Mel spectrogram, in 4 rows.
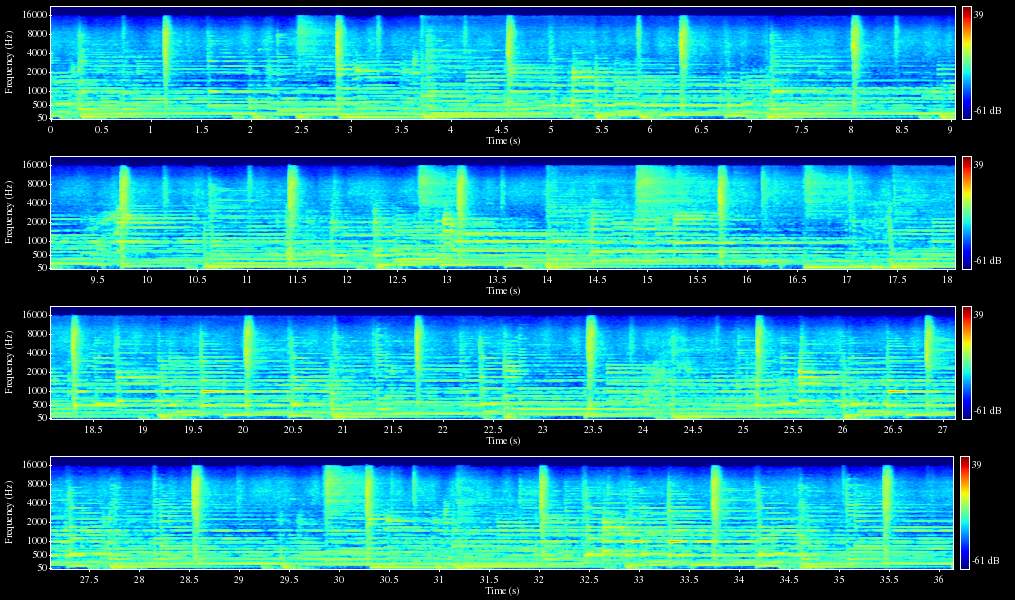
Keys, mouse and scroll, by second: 0.0 double click, 0.7 alt+right click, 1.0 alt+right click, 1.3 alt+right click, 3.2 alt+right click, 3.8 shift+click, 4.9 alt+click, 6.3 alt+scroll down 1, 7.2 alt+scroll down 2, 8.2 alt+scroll down 1, 8.8-9.8 space, 10.3 alt+scroll up 2, 12.9 alt+scroll down 4, 13.4 space, 13.5 double click, 16.1 Up, 17.2 alt+scroll up 1, 18.7 alt+scroll up 2, 18.7 shift+click, 19.5 Down, 20.7 alt+scroll down 3, 21.7-22.2 alt+scroll down 1, 22.2-22.6 space, 23.3 alt+scroll up 1, 24.2 space, 24.2 space, 24.6 alt+scroll up 1, 25.6 alt+scroll up 1, 26.2 space, 26.3 space, 32.2-32.9 typing, 34.9-35.7 typing.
